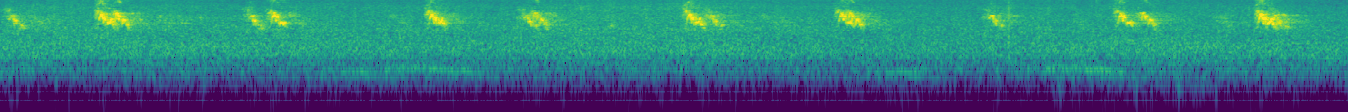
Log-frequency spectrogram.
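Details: Juvenile Oriental greenfinch in grass, searching for food; short high chirps given singly or in pairs about every half second to second, over a steady hiss of background noise.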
